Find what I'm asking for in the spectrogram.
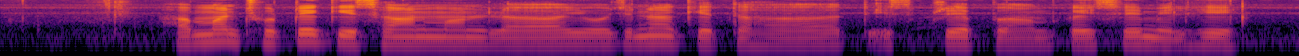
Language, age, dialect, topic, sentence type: Chhattisgarhi, 41-45, Northern/Bhandar, agriculture, question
